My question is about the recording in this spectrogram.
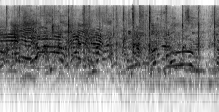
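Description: A room full of people laughing and chattering at once, many voices overlapping in reaction to a joke.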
